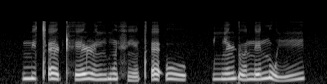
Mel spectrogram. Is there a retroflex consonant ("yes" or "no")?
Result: yes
